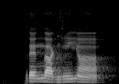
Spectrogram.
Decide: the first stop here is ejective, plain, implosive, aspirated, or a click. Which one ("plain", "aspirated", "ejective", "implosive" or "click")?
plain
